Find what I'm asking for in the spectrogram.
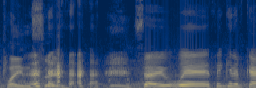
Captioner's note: laughing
